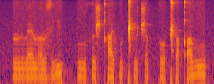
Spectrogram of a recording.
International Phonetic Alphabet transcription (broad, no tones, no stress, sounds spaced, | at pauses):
ɹ ɯ l ɛ ɹ ʌ ɹ z i | u θ ɯ ʃ qʰ e f u ǁʰ ɯ t͡ʃ ʌ kː o ǁʰ u qʼ u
